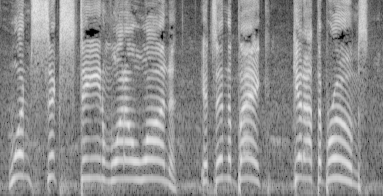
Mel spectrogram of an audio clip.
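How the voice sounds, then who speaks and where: A man's extremely high, raised, projected voice with an American accent, at a very slow pace, in a dry sound with no echo. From Texas. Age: 60s. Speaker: radio play-by-play broadcaster. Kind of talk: live basketball radio play-by-play. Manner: excited, dramatic. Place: booth.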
